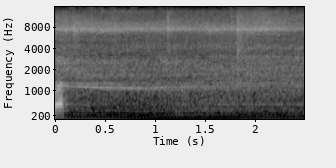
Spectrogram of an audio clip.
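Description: Steady low background hum with a faint thin tone held above it, with no distinct events.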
